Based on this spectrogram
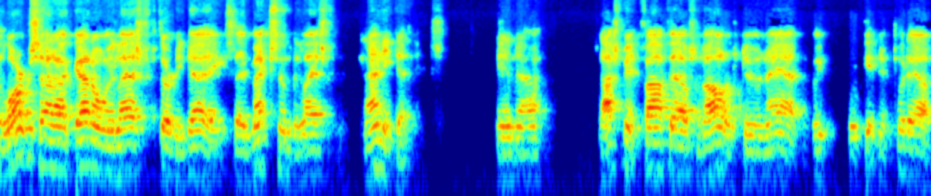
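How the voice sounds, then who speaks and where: A man talks with an Arkansas accent. His pace is moderate. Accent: Southern US (Arkansas). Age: 70s. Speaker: city official. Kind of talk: workshop Q&A discussion. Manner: halting, many repetitions.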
